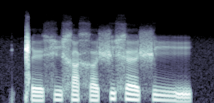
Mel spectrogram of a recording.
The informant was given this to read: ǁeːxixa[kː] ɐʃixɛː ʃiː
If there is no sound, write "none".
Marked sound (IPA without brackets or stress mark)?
x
